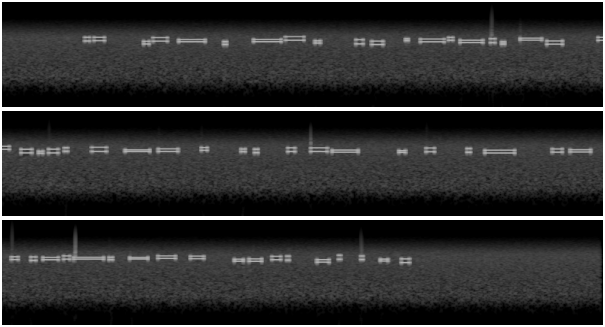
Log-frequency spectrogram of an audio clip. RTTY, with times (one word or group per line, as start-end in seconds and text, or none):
none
